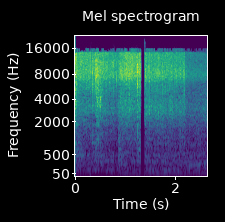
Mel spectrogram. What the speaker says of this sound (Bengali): পেঁয়াজ আর রসুনটাকে একটু ভালো করে ভেজে নিচ্ছি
